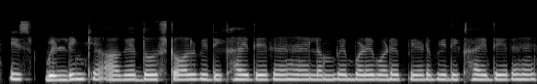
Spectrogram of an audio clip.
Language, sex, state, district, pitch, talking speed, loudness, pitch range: Hindi, female, Jharkhand, Ranchi, 225 Hz, 210 wpm, -15 LUFS, 225-230 Hz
